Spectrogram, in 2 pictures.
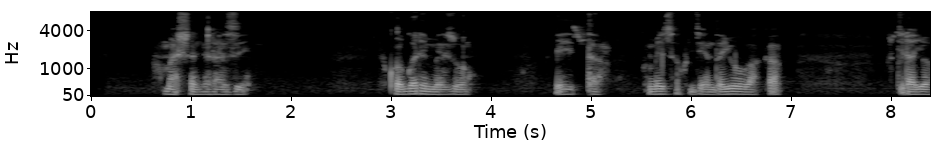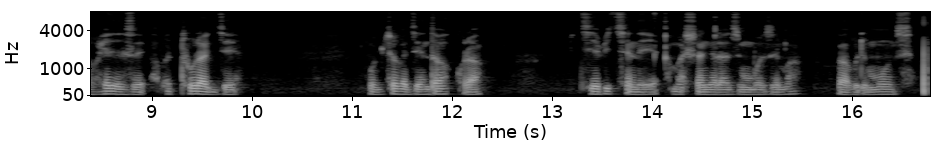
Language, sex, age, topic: Kinyarwanda, male, 25-35, government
